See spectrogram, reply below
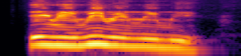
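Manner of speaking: soft, squeaky, high felt-puppet chirp. Imitating someone from the match of the night, in a Muppet voice. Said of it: "Sounded like a Muppet".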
